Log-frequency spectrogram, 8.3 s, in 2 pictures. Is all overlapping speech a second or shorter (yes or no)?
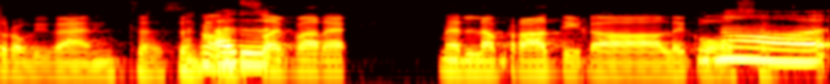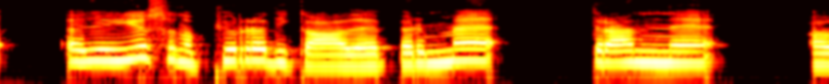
yes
